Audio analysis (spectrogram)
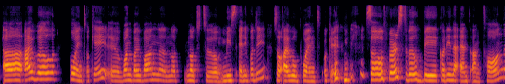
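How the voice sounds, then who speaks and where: A woman hosting an online orientation over a video call, talking casually with many pauses and fillers. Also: fairly high pitch, a little mellow.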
